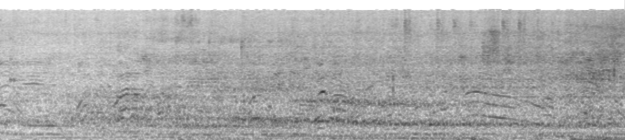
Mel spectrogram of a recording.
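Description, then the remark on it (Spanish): A large crowd of Sevilla football fans sings the Sevilla club anthem together in Dos Hermanas, Spain, before extra time of a match, a dense, steady wall of many voices with a wavering melody carrying throughout, loud and continuous from start to finish. “eh, la segunda eh, con susos se han venido todos arriba y ahora cantan el himno del Sevilla.”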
